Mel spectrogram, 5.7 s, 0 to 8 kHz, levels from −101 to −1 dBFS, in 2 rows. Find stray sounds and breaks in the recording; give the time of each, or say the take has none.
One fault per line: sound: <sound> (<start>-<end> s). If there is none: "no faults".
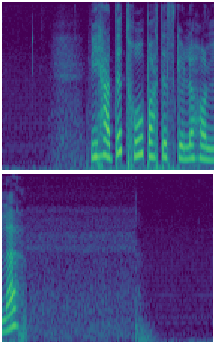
no faults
